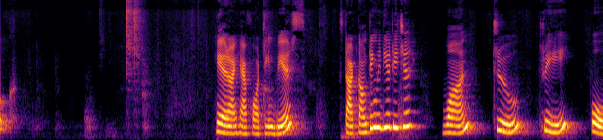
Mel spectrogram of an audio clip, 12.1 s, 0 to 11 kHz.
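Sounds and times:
short rustle: 2.4s - 4.4s.

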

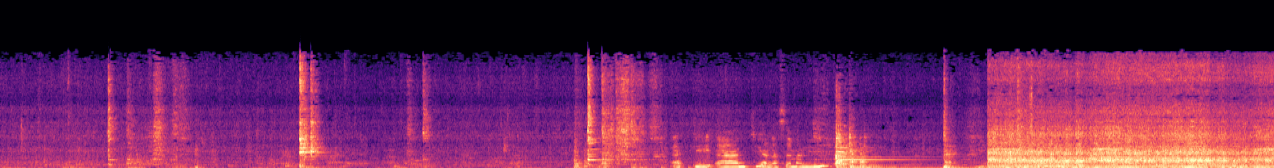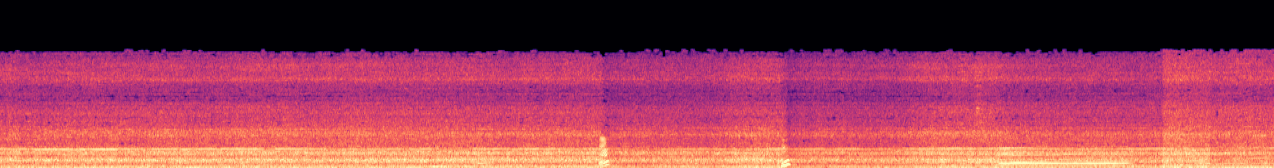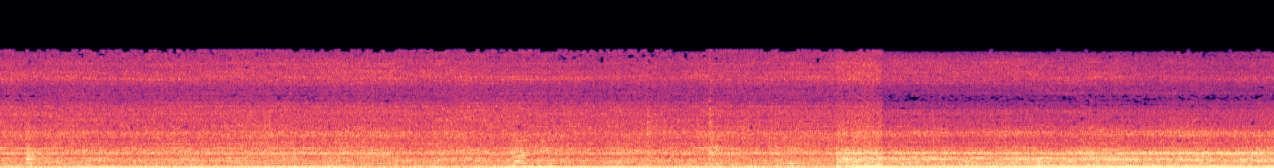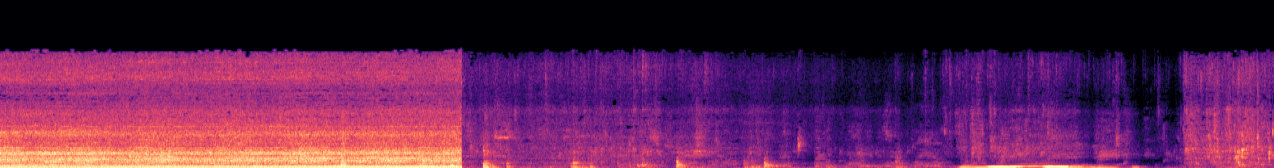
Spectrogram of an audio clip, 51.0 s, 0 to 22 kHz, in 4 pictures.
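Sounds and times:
blender motor running: 9.8s - 42.9s.

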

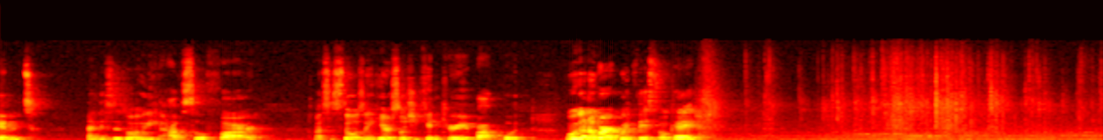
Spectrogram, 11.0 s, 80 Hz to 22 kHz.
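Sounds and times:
faint rustling and crackling: 7.0s - 11.0s.

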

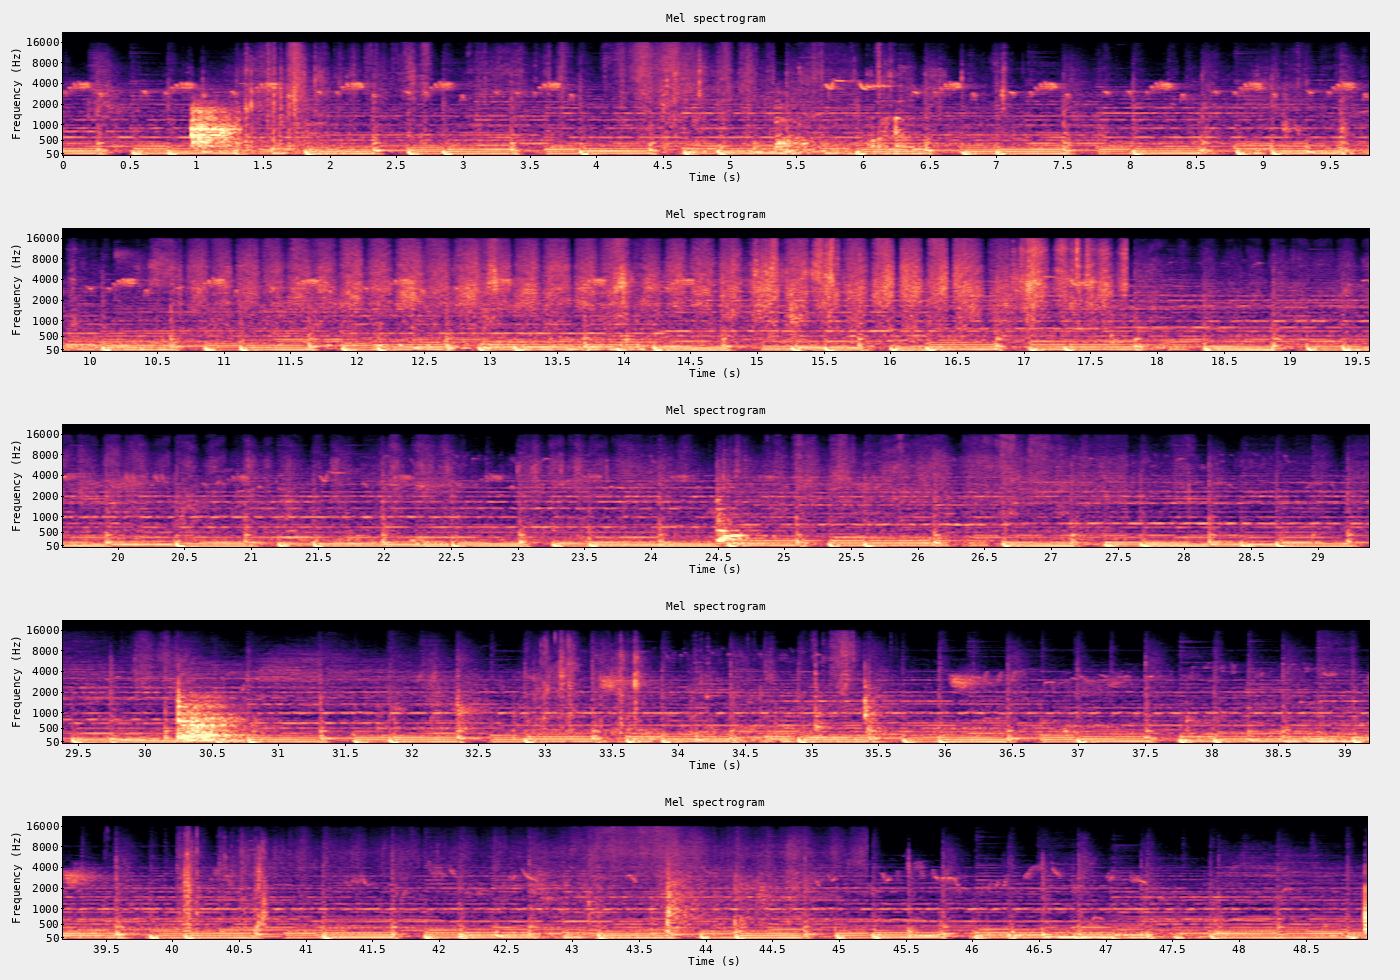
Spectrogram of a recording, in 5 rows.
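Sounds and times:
soft background music: 0.0s - 48.9s
cloth rubbing wood: 0.9s - 7.3s, 8.4s - 30.8s, 39.9s - 45.2s.

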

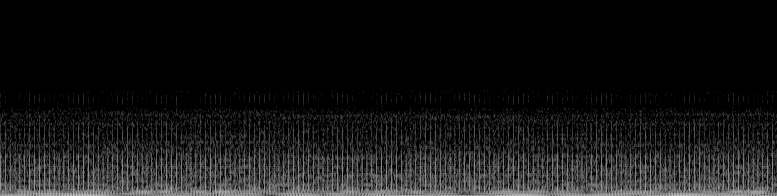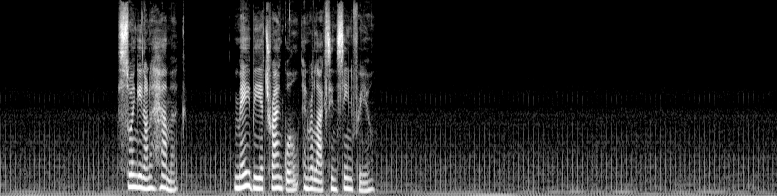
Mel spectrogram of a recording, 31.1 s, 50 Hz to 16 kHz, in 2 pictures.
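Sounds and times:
low hum: 17.9s - 28.6s.

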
